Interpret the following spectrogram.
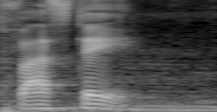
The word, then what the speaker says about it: FASTA: FASTA stands for Fastol, pronounced as FASTA.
